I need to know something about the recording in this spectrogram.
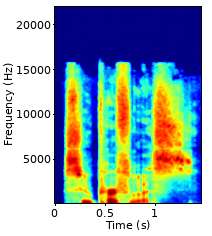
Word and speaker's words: superfluous: knights two things attacked did I mispronounce superfluous is it superfluous not sure which which vowel to stress so taking on F4 was the best move but white still having some discomfort oh Josh would probably know Josh says I pronounced it right superfluous I learned this word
